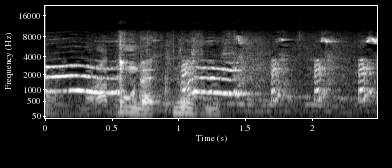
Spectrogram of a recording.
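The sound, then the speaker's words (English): An injured dog, hit by a car and in orthopedic pain of the bones despite painkillers, cries: drawn-out, wavering whines that rise and fall in pitch, followed by a few shorter, sharper whimpers near the end. “So he's crying, isn't he?”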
